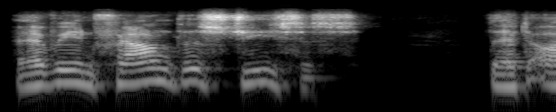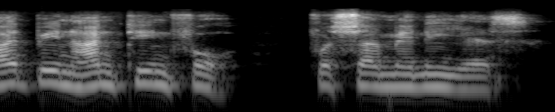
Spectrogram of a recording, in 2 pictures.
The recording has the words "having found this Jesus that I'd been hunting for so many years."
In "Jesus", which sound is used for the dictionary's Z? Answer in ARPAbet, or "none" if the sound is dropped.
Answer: Z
